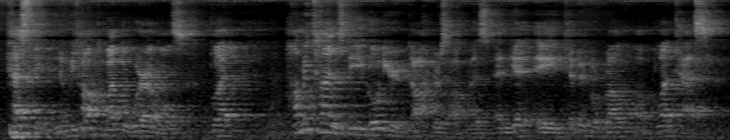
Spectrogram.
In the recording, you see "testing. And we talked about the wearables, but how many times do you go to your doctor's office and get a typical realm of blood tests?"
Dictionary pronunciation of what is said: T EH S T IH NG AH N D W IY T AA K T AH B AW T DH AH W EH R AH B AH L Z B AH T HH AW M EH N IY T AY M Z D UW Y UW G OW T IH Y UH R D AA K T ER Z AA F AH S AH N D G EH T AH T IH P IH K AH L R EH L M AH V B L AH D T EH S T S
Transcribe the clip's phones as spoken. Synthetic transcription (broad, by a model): T EH S T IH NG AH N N W IY T AA K T AH B AW T DH AH W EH R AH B L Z B AH T HH AW M EH N IY T AY M Z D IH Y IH G OW T IH Y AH R D AA K T ER Z AA F AH S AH N G EH T AH T IH P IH K L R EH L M AH V B L AH D T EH S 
